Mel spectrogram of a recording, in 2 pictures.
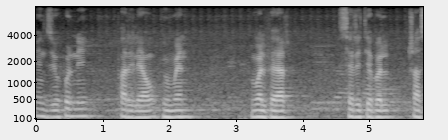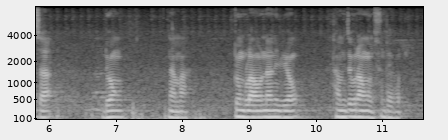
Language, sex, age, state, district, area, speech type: Bodo, male, 30-45, Assam, Kokrajhar, rural, read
